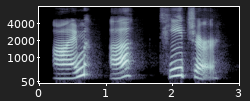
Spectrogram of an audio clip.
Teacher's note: And you need to put the stress on the job title.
